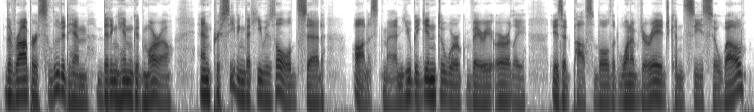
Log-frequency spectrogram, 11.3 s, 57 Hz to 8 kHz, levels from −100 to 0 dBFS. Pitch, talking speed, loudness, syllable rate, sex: 100 Hz, 185 wpm, -22 LUFS, 5.1 syllables/s, male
